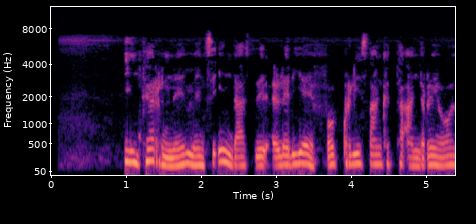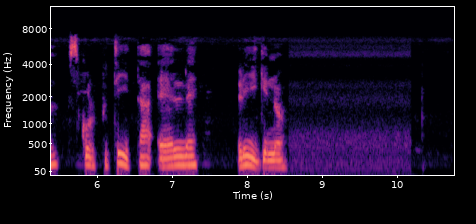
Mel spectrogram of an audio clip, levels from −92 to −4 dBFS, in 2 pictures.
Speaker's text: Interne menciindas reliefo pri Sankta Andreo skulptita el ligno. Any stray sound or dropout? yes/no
no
